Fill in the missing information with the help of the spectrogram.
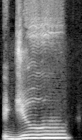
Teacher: jim should not have ch sound into it. It is very sharp letter.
